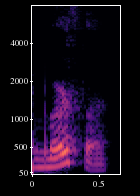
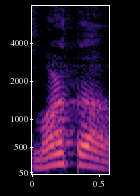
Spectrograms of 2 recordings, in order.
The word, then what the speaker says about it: Martha: to mispronounced your name my conscious called you Bertha it's Martha Martha wheel then she is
